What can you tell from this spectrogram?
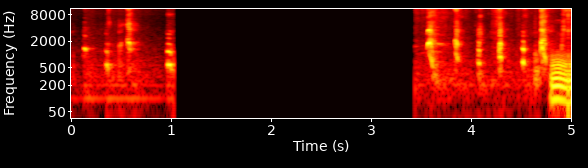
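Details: Spoiled baby monkey named Nomi throwing a tantrum while drinking milk in the morning, kept at home: short shrill squeaky cries in a quick burst, a pause of silence, then a rapid run of harsh, high cries, with a woman's voice nearby.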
